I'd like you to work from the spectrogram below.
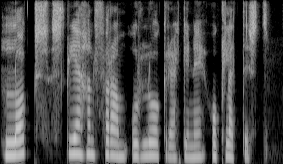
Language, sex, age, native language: Icelandic, female, 13, Icelandic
